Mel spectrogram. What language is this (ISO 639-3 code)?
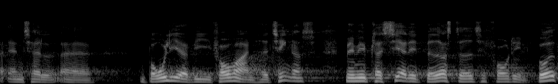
dan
